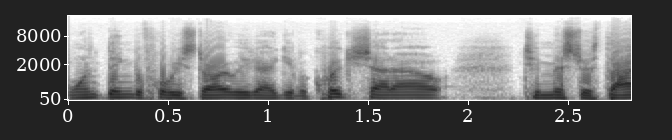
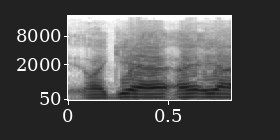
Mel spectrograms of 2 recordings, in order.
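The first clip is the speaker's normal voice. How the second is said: normal talking voice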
